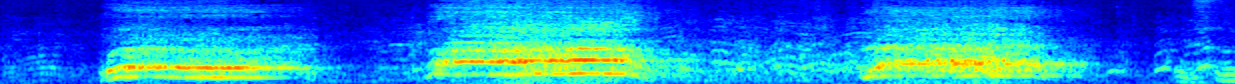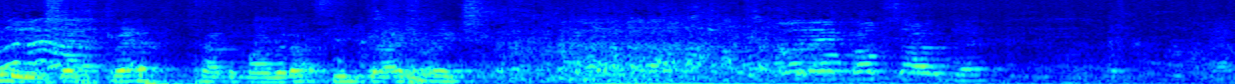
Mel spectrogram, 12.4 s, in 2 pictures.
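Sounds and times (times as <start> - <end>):
crowd shouting loudly together: 0.5 - 5.6
laughter: 1.8 - 7.0, 7.8 - 12.3
speech: 6.7 - 9.2.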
